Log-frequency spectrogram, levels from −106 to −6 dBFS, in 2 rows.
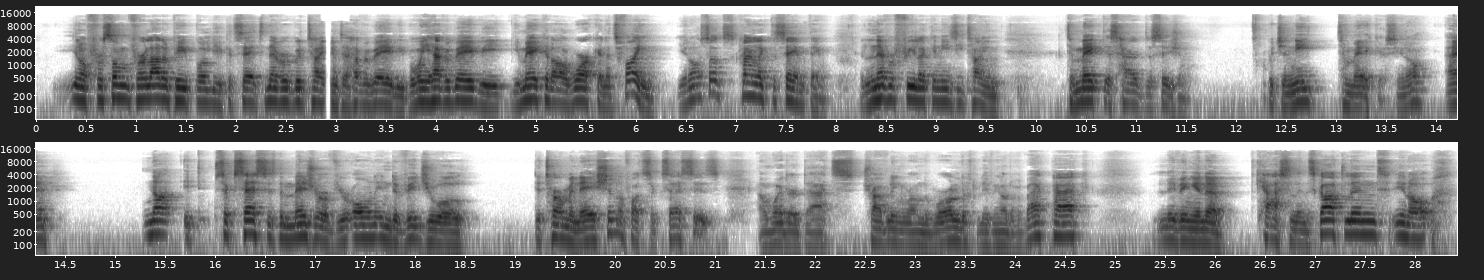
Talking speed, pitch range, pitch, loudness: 215 wpm, 110-155 Hz, 130 Hz, -27 LUFS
